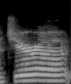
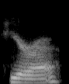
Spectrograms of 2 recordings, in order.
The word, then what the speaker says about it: Kira: right next is uh jera okay judge I'm here am I pronouncing your first name correctly no it's okay though no one does it's not an easy one it's Kira yes ma'am all right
